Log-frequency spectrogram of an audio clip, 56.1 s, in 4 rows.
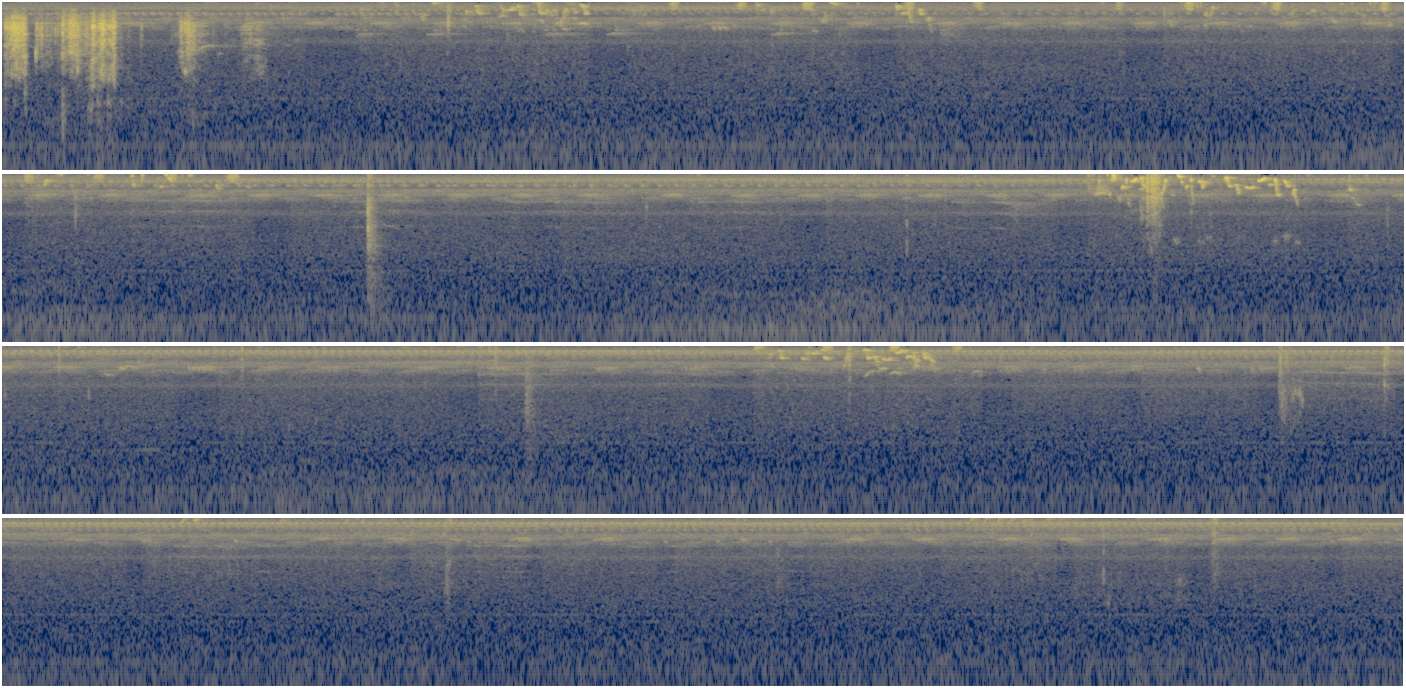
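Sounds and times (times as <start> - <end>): high pulsing insect trill: 0.0 - 56.0
wild birds chirping: 0.0 - 56.0.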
